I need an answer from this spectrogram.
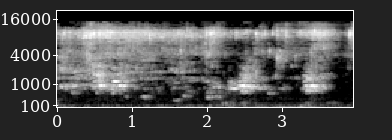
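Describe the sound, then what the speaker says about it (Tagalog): Water is poured into a pot of mung bean soup with glass noodles, making a faint, steady splashing stream for a few seconds. "lagyan na po natin ng sabaw mga kaguro ng tubig"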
